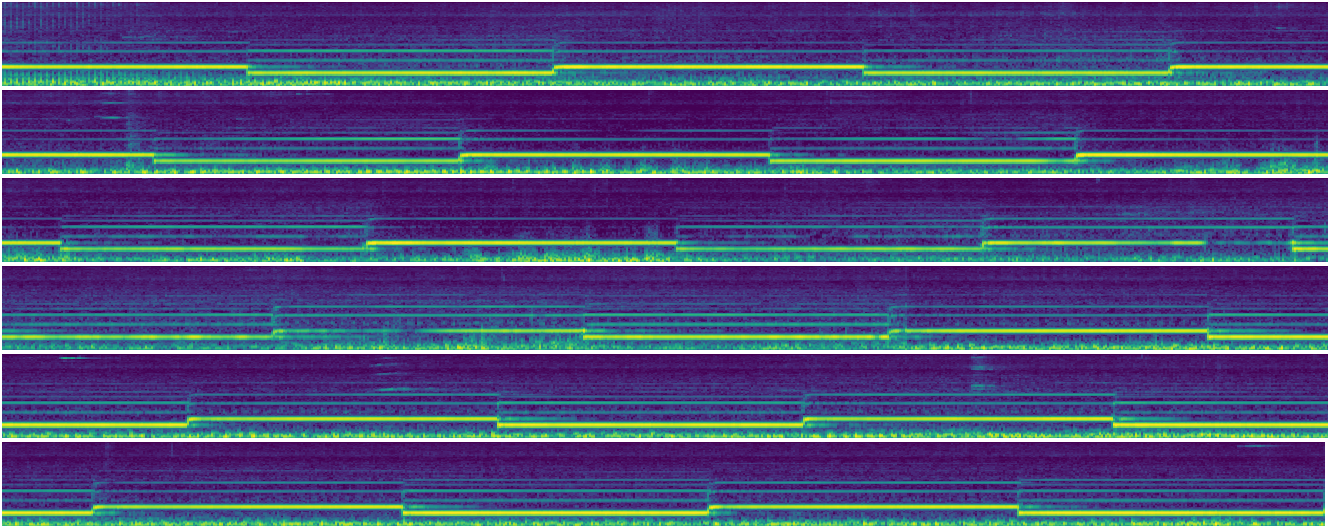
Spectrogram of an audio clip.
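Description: Level-crossing electronic warning alarm sounding continuously, alternating a high and a low tone, each held about a second: the signal that a train is approaching and the barriers are coming down. Road traffic rumbles underneath.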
